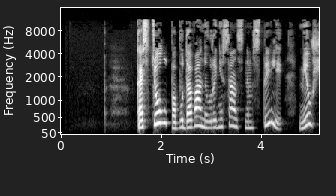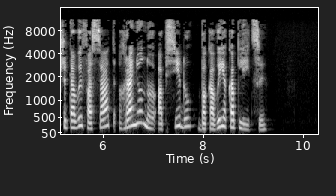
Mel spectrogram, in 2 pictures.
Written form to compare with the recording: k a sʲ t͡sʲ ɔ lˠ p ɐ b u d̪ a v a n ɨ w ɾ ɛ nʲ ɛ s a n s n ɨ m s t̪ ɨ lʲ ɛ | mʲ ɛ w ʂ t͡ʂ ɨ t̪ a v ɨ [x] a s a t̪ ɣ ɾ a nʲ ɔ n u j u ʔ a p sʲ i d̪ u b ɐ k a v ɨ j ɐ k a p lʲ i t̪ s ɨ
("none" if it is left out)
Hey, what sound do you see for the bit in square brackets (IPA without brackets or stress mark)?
f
